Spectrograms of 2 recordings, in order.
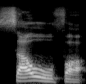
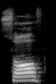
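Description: First: The first vowel glides from a to u. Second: The first vowel is a plain o sound. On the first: The speaker calls it right. "സൗഫ എന്ന് കറക്റ്റ് ഉച്ചരിക്കണം" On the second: The speaker calls it wrong. "സോഫ എന്നായി പോകരുത്"

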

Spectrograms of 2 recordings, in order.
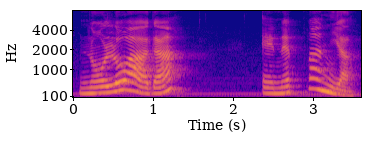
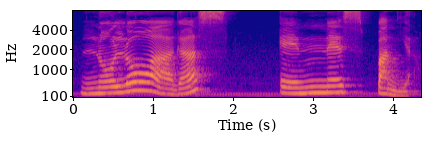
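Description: First: The s at the end of hagas is dropped. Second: The s at the end of hagas is pronounced.

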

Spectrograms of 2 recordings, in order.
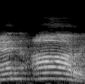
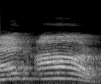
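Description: The two takes are said the same way.

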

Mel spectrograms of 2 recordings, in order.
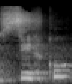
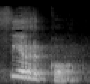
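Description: First: The word begins with a plain s sound. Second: The word begins with a tongue-between-teeth th sound.

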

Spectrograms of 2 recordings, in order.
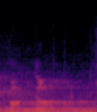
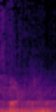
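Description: First: The word ends with an 'o' vowel. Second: The word ends with an 'iu' vowel. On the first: The speaker calls it wrong. "Non si dice Bordot" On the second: The speaker calls it right. "si dice Bordiù"

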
